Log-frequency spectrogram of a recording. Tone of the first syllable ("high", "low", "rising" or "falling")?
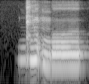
falling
